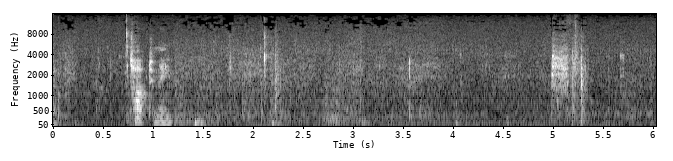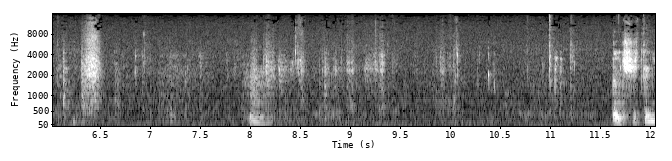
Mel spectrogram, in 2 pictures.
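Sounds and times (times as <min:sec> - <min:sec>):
chewing pizza: 0:05.0 - 0:11.4.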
